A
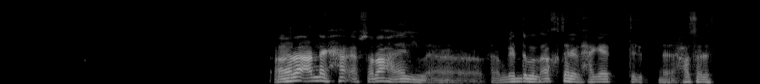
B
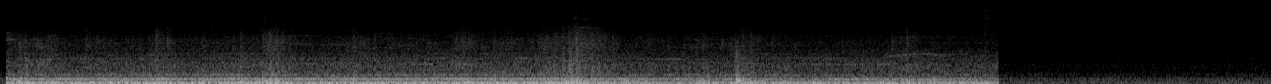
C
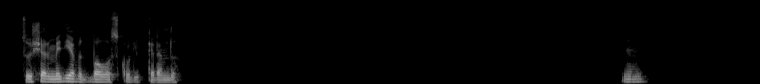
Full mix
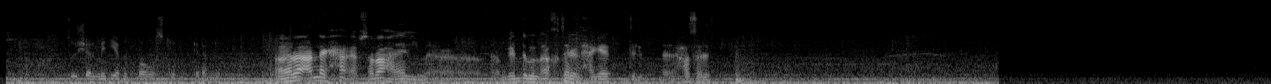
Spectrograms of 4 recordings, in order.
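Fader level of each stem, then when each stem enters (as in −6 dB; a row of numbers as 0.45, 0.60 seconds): +0.5, −6.0, −10.0 decibels; 0.00, 0.00, 0.45 seconds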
